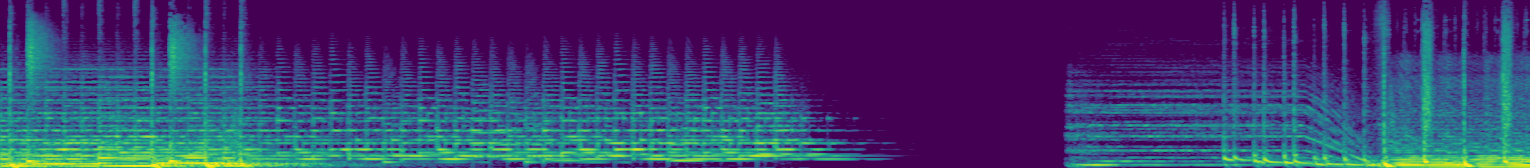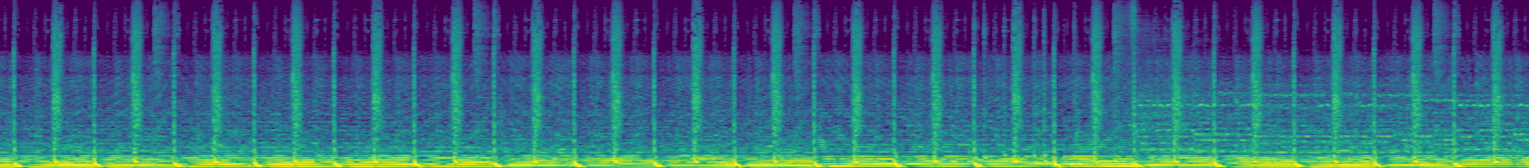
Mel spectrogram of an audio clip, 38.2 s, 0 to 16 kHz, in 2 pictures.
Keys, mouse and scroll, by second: 0.2 ctrl+KP_Add, 1.9 x, 3.0-4.1 middle drag, 4.1 Tab, 5.4 click, 5.6 click, 5.8 click, 6.7 KP_1, 7.6 Tab, 7.8 scroll up 1, 8.3 alt+z, 9.1 1, 9.5 click, 11.3 scroll down 1, 12.0 scroll down 9, 12.9 click, 13.7 scroll up 3, 14.3 click, 15.9 shift+middle click, 16.2 click, 16.7 Tab, 16.9 click, 17.9 Tab, 18.5 a, 19.2 alt+s, 22.2-24.2 middle drag, 24.2 KP_1, 25.0-25.9 scroll up 2, 25.9 z, 27.8 s, 30.8-32.3 scroll down 2, 32.3 Tab, 32.7 click, 33.1 click, 33.7 alt+z, 33.9-36.0 middle drag, 36.2 scroll down 4, 36.8 click, 37.3 KP_1, 37.8 scroll up 2, 38.1 alt+z.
